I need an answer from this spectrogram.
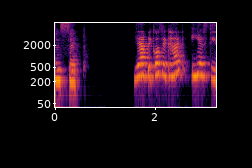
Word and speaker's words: c'est: it we call it set or say. Set we'll pronounce only when the next word starts with a vowel.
